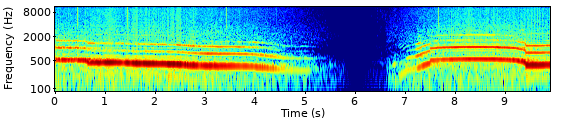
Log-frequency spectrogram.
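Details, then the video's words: Wolf giving two drawn-out howls: the first pure and sliding gradually lower before fading, then near silence, then a rising howl that levels into a sustained clear tone with a brief step down at the end. "Wild Animal Sounds: Squirrel Bear Camel Wolf"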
